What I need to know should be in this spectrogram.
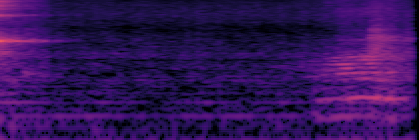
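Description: A spoon stirs food in a pot.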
